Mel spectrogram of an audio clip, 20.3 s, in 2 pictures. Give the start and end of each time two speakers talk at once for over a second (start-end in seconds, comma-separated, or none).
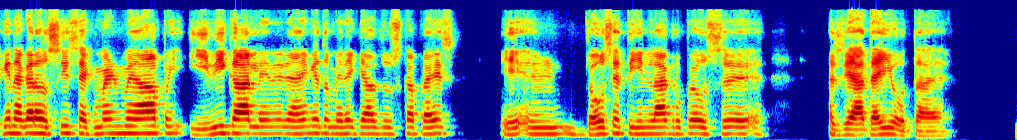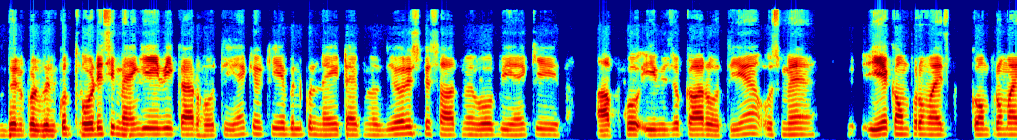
none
